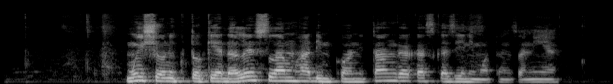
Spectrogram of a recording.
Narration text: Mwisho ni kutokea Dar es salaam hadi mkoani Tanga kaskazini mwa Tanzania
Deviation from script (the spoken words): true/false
false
